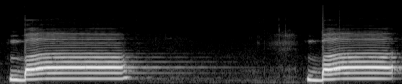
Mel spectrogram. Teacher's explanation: با، با، ناک کے اندر آواز نہیں جائے گی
